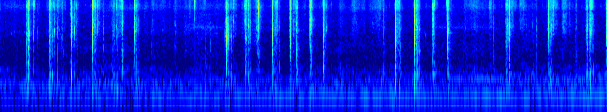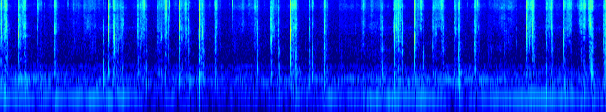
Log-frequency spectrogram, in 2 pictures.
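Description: Tarot cards shuffled for a reading: a long run of quick, crisp riffles and soft slaps, closely spaced and fairly close, continuing steadily with no voices.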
